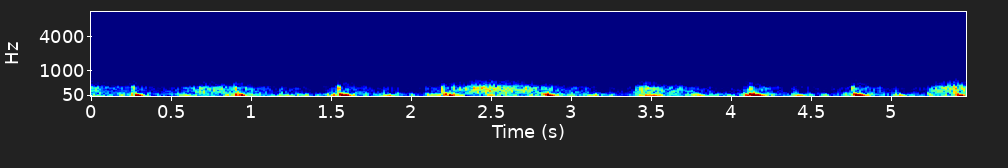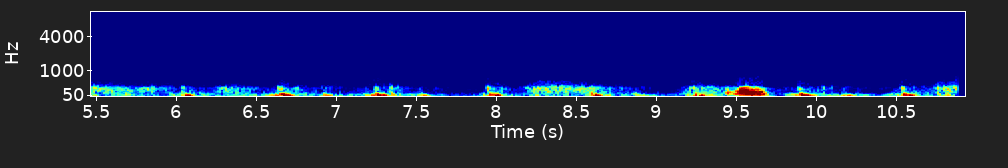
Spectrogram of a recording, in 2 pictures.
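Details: Mitral stenosis diastolic murmur heard with the stethoscope bell: low heart sounds at about 94 a minute with a soft, low-pitched rumbling murmur filling the pauses between beats.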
